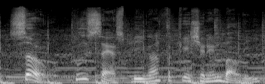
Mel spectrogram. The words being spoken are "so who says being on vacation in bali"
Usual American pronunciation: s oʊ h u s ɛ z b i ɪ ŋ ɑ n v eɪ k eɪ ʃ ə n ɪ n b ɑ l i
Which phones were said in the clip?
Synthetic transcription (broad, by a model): s oʊ h u s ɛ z b i ɪ ŋ ɑ n f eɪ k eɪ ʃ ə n ɪ n b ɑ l i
